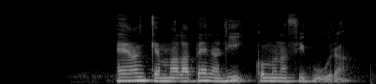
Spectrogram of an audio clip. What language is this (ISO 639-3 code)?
ita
